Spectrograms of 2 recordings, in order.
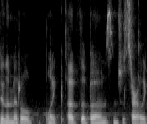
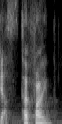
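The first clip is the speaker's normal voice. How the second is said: triumphant acted cry, victorious in tone; 9 semitones higher, 8 dB louder than usual. Playing a character holding up a found pouch: triumphant in-character cry.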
